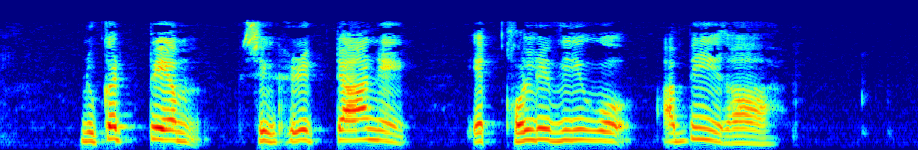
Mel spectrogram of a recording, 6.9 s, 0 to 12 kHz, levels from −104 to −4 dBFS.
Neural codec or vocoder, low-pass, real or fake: none; 7.2 kHz; real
